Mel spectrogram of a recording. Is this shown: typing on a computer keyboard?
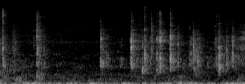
yes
